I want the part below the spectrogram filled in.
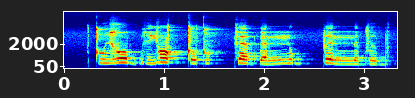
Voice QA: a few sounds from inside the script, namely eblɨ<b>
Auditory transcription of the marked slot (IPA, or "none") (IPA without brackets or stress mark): b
